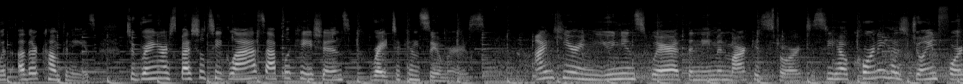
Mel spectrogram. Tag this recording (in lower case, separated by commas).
music, speech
